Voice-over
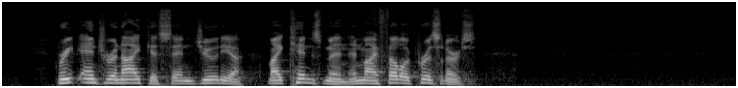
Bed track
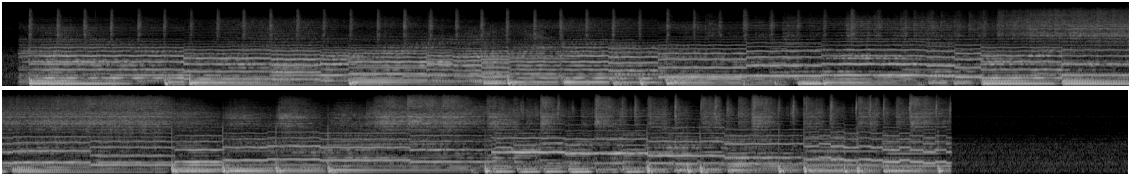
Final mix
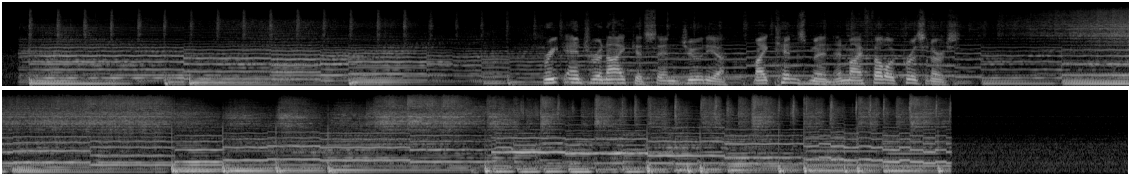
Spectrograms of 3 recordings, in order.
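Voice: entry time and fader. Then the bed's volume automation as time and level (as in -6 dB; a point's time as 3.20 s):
4.85 s, -3.5 dB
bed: 3.89 s -5 dB
4.44 s -12.5 dB
10.35 s -12.5 dB
11.18 s -0.5 dB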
